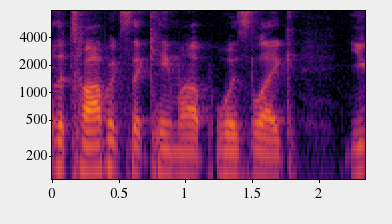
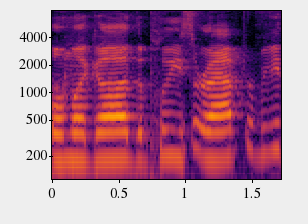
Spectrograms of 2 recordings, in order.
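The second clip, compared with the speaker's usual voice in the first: mock crying, higher and louder; 7 semitones higher, 4 dB louder than usual. Retelling a video where a man cried about police: imitating someone crying. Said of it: "he put up the video crying".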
